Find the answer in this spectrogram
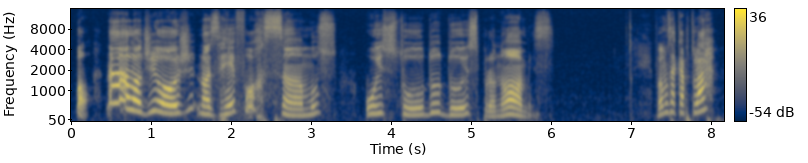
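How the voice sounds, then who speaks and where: A woman's voice: high voice, animated, slow pace, pushed and bright, no room sound, clean studio sound. A woman teaching a grammar lesson, explaining patiently and checking in with her class often.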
